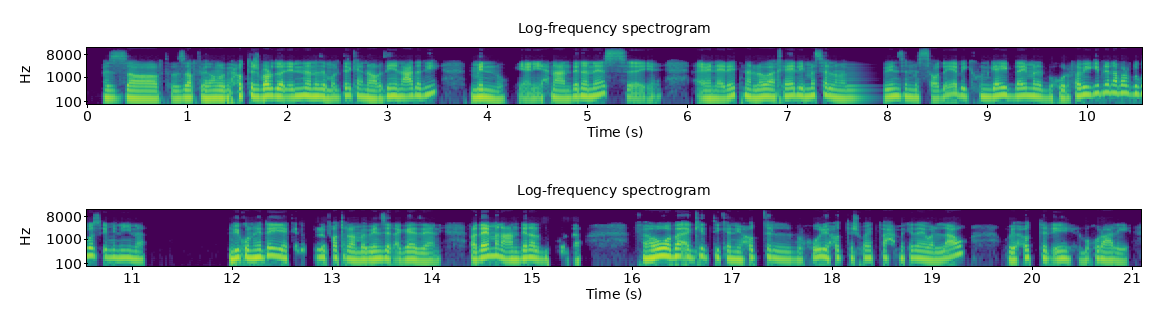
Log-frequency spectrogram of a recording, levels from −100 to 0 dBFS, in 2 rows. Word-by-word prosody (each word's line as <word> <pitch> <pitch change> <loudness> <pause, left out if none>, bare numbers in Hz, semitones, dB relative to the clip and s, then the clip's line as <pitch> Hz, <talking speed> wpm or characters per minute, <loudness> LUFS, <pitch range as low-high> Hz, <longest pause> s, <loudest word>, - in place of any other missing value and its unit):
بالضبط، 145 -2 0
بالضبط، 150 +1 0
فاللي 145 -1 +1
هو 150 - +2
ما 145 - +3
بيحطّش 175 +3 0
برضه 170 +1 +5
لإن 165 +3 +2
أنا 170 -1 +3
زي 165 - +2
ما 150 - -3
قُلت 150 +4 -4
لِك 180 0 -2
إحنا 160 -4 0
واخدين 175 +5 +1
العادة 170 +2 +2
دي 210 +8 -3 0.3
منّه، 150 -4 +3
يعني 70 +1 0
إحنا 150 - -1
عندنا 165 +4 +2
ناس 195 +6 -1
ي - - -1 0.6
آه، - - -6
يعني 145 -1 +1
عيلتنا 170 +4 0
اللي 155 -1 0
هو 165 -1 +2
خالي 175 +2 +1
مثلًا 185 +2 -1
لمّا 150 -1 -4 0.2
بينزل 165 +1 0
من 155 - -2
السعودية 145 -1 -3
بيكون 170 -2 -4
جايب 180 +1 +2
دايمًا 175 0 +1
البخور 150 -1 -4
فبيجيب 200 +8 +1
لنا 240 -1 +2
برضه 225 -2 -1
جزء 215 -4 0
مننا، 180 -3 -2 0.9
بيكون 180 +2 +3
هدية 195 +1 +4
كده 365 - -11
كل 185 -1 -2
فترة 180 -3 0
لمّا 150 0 0
بينزل 160 +1 +1
إجازة 150 -2 0
يعني، 140 +1 -5 0.3
فدايمًا 190 +5 +7
عندنا 165 +4 +2
البخور 155 -1 -7
ده. 140 - -6 0.5
فهو 190 +5 +6
بقى 205 -2 +4
جدّي 190 0 -4
كان 165 -1 -2
يحُط 175 +5 -4
البخور 160 +1 -3
يحُط 180 -1 -3
شوية 175 +1 -3
فحم 175 -1 -5
كده 175 +1 -3
يولّعه 160 - 0 0.4
ويحُط 170 +5 -2
ال 170 - -3
إيه، 165 -1 -1
البخور 145 +4 -5
عليه. 140 -3 -3
165 Hz, 205 wpm, -22 LUFS, 150-180 Hz, 0.9 s, فدايمًا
